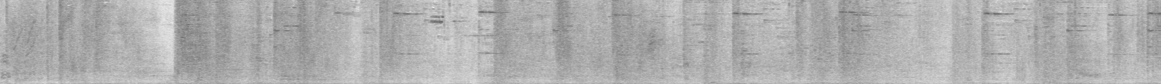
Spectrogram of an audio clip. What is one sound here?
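Spell effects whoosh and crackle in a fast game fight.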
